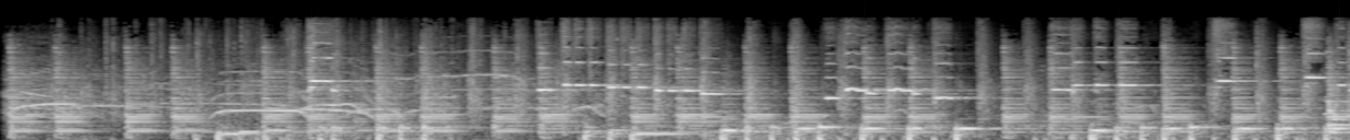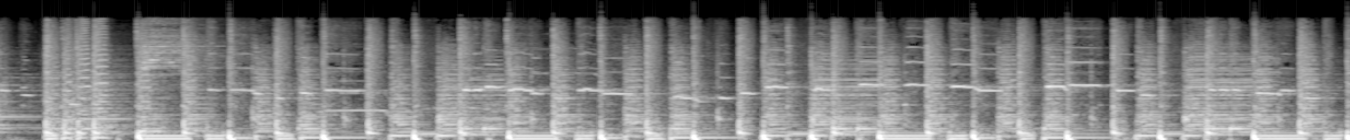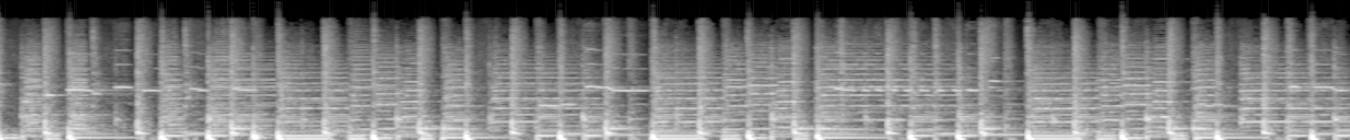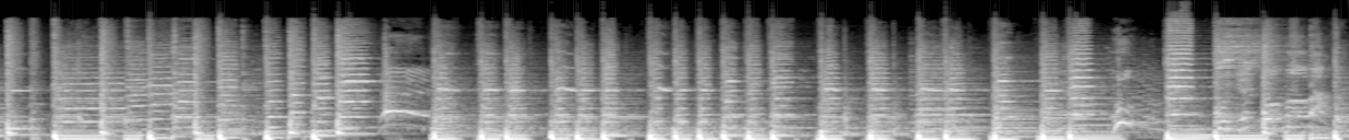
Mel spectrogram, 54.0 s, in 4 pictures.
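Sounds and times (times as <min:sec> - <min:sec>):
cha cha cha music: 0:00.0 - 0:53.9.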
